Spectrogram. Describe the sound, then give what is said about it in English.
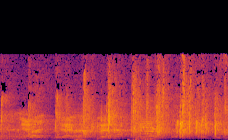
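Scattered, uneven clapping from a small audience, sharp claps coming in loose irregular bursts rather than steady applause, with some dull low thumps mixed in. “Either clap or don't.”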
